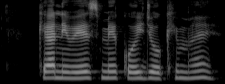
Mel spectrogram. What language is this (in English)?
Hindi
